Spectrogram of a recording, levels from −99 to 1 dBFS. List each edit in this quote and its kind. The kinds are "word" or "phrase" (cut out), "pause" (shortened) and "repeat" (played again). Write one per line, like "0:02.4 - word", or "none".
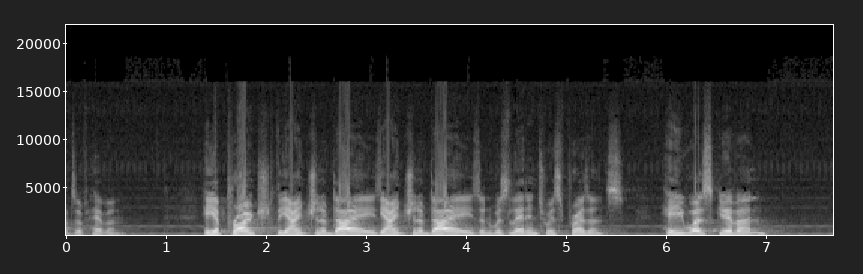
0:03.1 - repeat
0:05.7 - pause

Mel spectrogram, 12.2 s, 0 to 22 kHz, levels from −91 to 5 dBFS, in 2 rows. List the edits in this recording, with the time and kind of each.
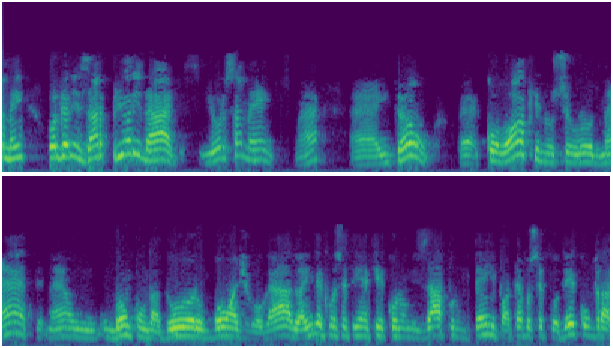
0:02.8 - pause

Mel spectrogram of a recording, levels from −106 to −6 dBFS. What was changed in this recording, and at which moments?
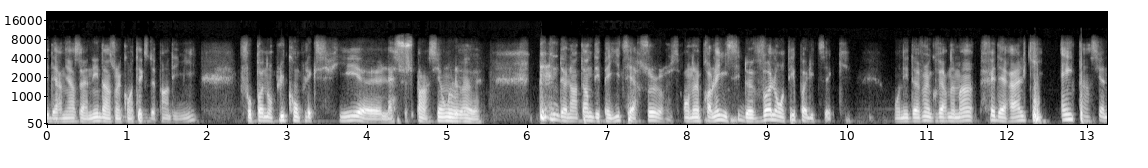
none

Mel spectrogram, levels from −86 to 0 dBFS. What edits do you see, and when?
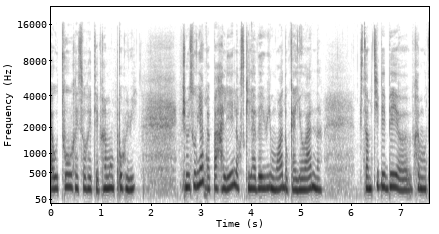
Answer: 0:01.3 - word
0:03.1 - word

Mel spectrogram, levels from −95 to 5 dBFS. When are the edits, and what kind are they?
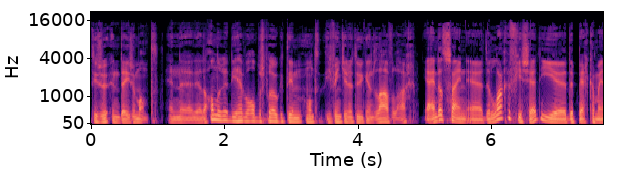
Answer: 0:01.1 - pause
0:04.9 - pause

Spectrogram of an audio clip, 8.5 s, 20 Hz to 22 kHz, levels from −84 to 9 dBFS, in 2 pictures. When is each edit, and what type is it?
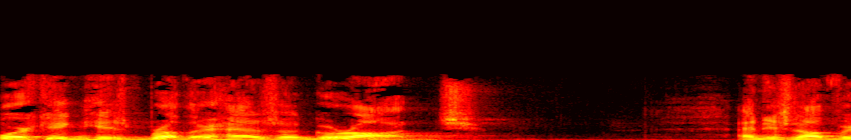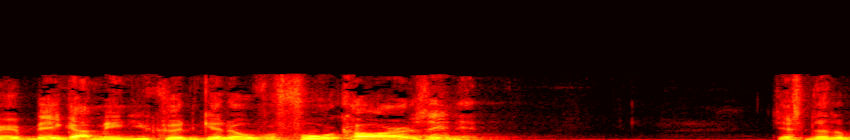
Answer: none

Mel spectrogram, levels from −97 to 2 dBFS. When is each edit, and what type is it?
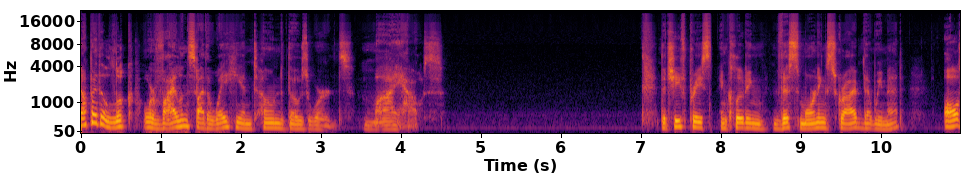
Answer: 0:01.4 - phrase
0:03.4 - pause
0:07.9 - phrase

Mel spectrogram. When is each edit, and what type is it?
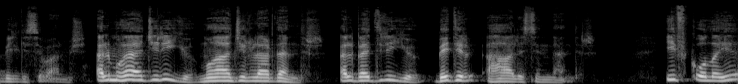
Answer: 0:00.9 - pause
0:03.3 - pause

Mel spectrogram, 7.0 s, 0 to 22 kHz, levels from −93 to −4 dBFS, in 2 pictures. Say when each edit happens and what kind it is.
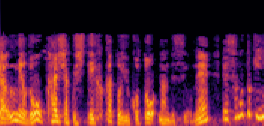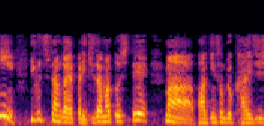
0:02.9 - pause

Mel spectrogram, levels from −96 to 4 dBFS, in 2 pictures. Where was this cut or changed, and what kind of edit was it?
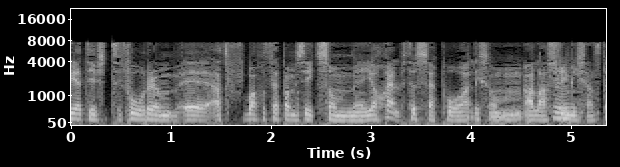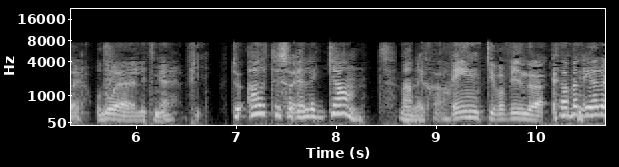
0:01.7 - word
0:02.4 - word

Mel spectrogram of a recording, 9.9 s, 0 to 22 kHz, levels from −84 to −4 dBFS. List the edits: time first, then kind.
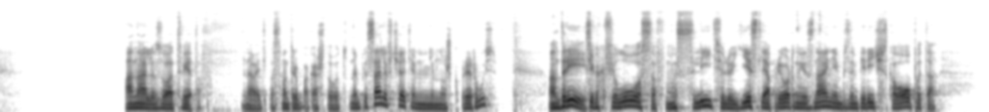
0:05.9 - word

